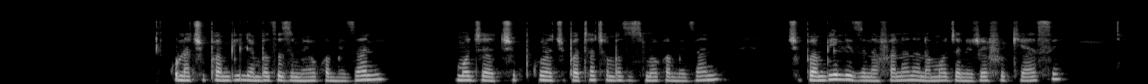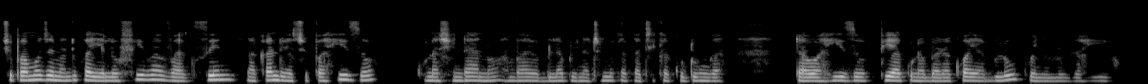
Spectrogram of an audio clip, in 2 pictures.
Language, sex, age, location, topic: Swahili, female, 36-49, Kisumu, health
